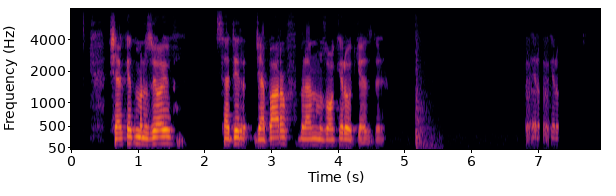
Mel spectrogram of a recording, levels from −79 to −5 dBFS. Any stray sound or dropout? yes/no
yes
